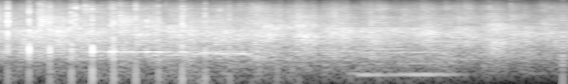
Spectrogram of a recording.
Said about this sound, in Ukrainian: Дякую, аудиторія, що ви були з нами. Оплески вам.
